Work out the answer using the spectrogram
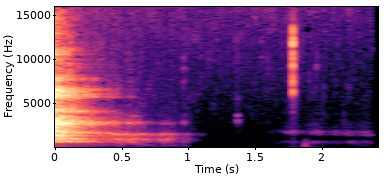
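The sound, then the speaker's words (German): A slow exhale through the mouth during a breathing exercise: a soft, breathy rush of air that fades out over about a second, followed by near silence with a faint brief click. “Den Atem halten und ausatmen über den Mund.”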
